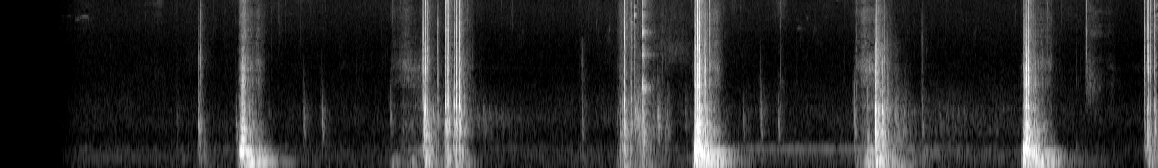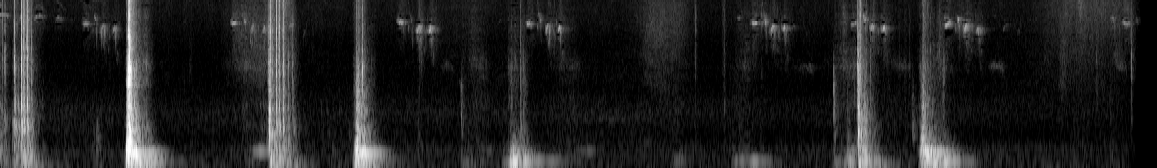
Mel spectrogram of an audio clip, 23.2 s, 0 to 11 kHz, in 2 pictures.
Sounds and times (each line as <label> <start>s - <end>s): wood scraping 1.8s - 5.0s
hinged barn door open and close 1.8s - 9.6s
wood squeak 3.9s - 4.8s
wood scraping 5.8s - 9.4s
wood squeak 6.2s - 9.2s
wood scraping 10.2s - 12.1s
hinged barn door open and close 10.2s - 13.4s
wood squeak 11.4s - 13.3s
wood scraping 12.8s - 13.3s
wood scraping 14.1s - 15.6s
wood squeak 14.1s - 17.3s
hinged barn door open and close 14.1s - 15.6s
hinged barn door open and close 16.2s - 17.2s
wood scraping 16.2s - 17.2s
wood squeak 18.9s - 21.5s
hinged barn door open and close 19.9s - 21.4s
wood scraping 19.9s - 21.4s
